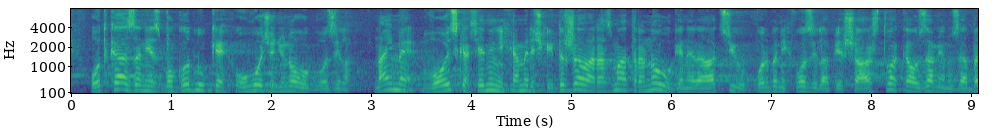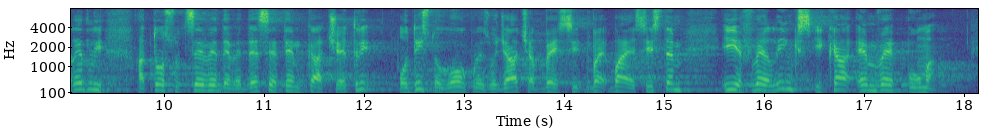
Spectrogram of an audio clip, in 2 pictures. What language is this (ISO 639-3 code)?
hrv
